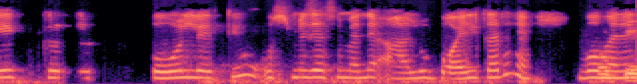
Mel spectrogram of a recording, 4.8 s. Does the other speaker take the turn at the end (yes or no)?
no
